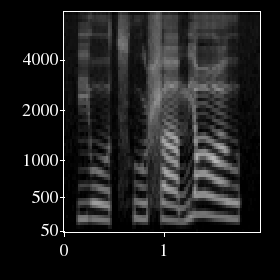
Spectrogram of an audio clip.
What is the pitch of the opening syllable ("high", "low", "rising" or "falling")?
low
